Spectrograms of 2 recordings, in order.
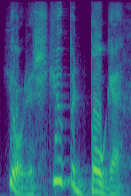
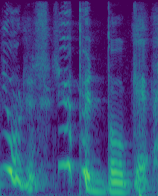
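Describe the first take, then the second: First: Said in the usual way. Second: Slow, laughing through the insult. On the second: Retold or imitated. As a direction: giggle out the parrot's words. Parrot line repeated, laughing.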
